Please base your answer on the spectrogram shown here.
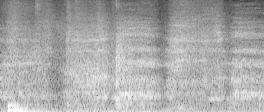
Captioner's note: Belle panting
